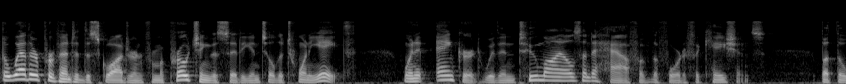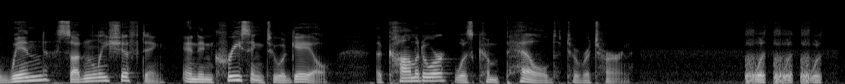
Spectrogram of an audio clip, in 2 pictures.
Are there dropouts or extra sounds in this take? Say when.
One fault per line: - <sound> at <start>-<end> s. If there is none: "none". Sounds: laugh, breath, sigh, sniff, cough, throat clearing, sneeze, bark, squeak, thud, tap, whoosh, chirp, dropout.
- laugh at 15.9-16.7 s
